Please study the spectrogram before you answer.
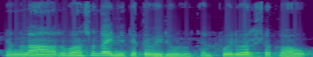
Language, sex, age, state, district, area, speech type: Malayalam, female, 60+, Kerala, Wayanad, rural, spontaneous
